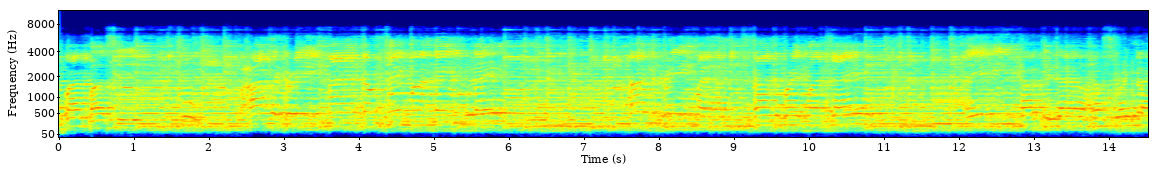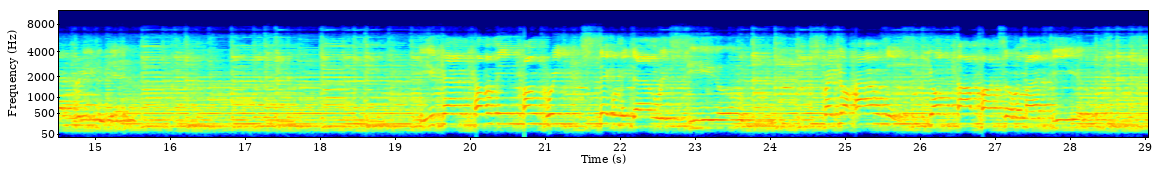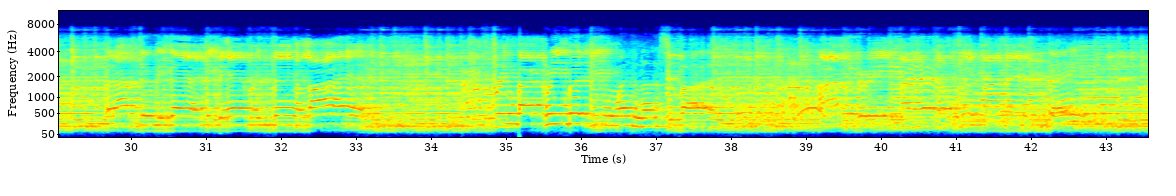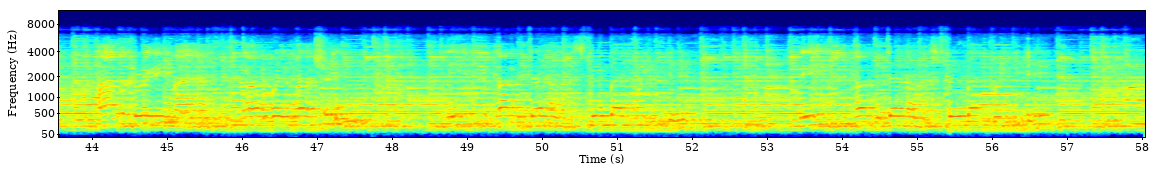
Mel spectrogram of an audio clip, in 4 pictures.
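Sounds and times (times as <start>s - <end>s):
strummed acoustic guitar: 0.0s - 58.0s.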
